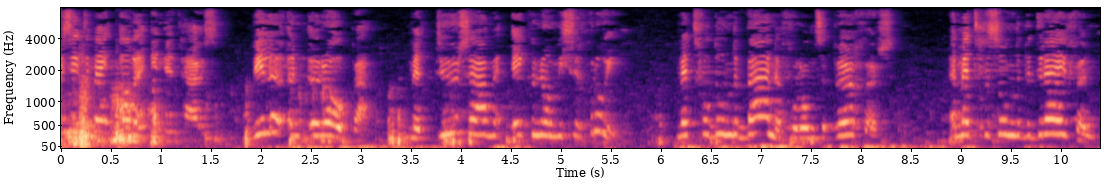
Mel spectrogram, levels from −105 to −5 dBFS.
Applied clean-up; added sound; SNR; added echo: classical method WPE with log-MMSE.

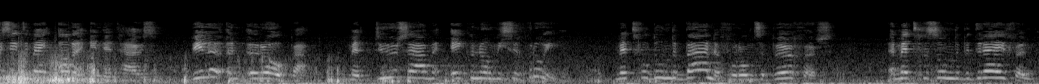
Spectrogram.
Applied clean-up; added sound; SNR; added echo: none; Thunder; -3 dB; reverberation time 0.3 s.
